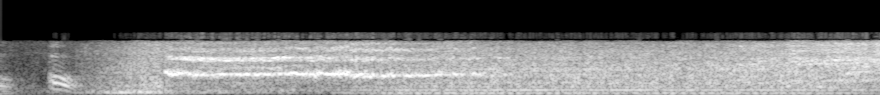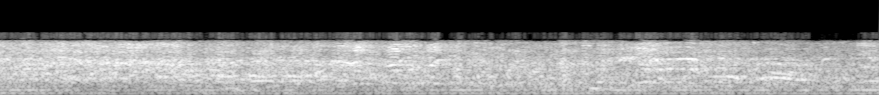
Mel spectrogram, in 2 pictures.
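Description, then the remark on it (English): Car tires screech in a high, wavering squeal as the car speeds off in Las Vegas, then a loud, steady engine roar and road rumble continue to the end. “Quick, Phil, into the car.”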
